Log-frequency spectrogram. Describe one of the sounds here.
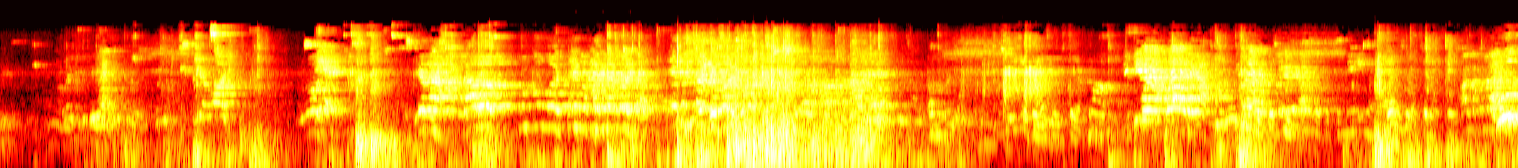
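Young players shout to each other in an echoing hall.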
